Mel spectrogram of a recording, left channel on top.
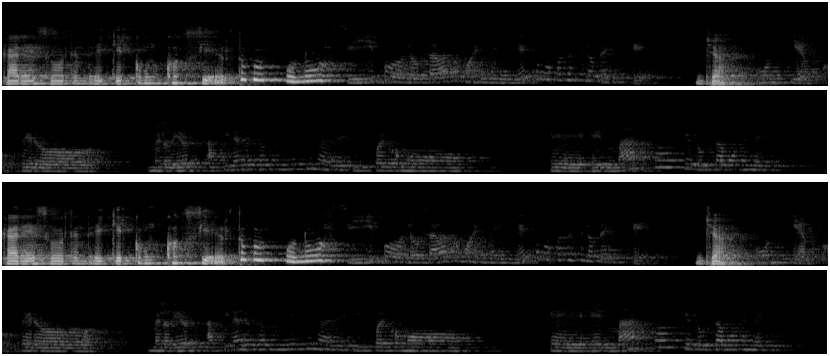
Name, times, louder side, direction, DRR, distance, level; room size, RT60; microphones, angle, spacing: voice 1, 0.0-3.3 6.9-7.3, right 1 dB, 40° right, 6 dB, 1.2 m, -26 dB
voice 2, 3.4-6.5 7.5-9.2 9.7-12.9 13.7-15.9, equal, 25° right, 1 dB, 7.3 m, -49 dB
25.0 x 17.0 x 9.3 m, 1.2 s
head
